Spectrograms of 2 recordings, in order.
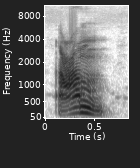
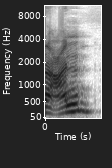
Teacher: आइन दो ज़बर अन, और अन को जब इसमें इक़लाब का कायदा हुआ तो अन की आवाज़ को हम मीम में बदल देंगे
